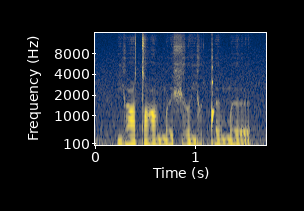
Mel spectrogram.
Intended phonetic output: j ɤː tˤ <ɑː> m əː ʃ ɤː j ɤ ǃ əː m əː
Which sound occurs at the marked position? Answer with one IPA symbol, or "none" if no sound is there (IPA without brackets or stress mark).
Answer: ɑː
